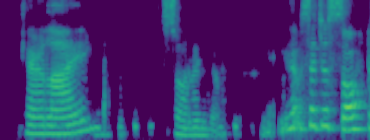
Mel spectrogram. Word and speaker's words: Caroline: once again please if I mispronounced it I pronounce it correctly it's Caroline you have such a soft and sweet voice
